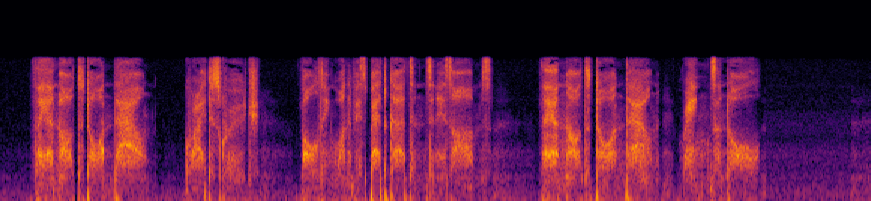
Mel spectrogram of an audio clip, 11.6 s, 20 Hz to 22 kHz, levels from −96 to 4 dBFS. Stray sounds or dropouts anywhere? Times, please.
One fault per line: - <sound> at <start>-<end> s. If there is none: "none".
none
